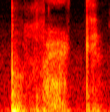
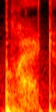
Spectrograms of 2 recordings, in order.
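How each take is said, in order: First: The B sound is tense and forceful. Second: The B sound is soft and lax. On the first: The speaker calls it right. "put some tension on the B" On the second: The speaker calls it wrong.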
